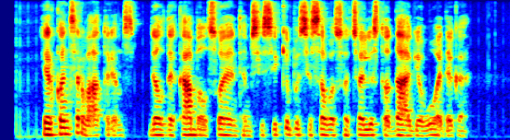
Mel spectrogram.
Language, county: Lithuanian, Panevėžys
